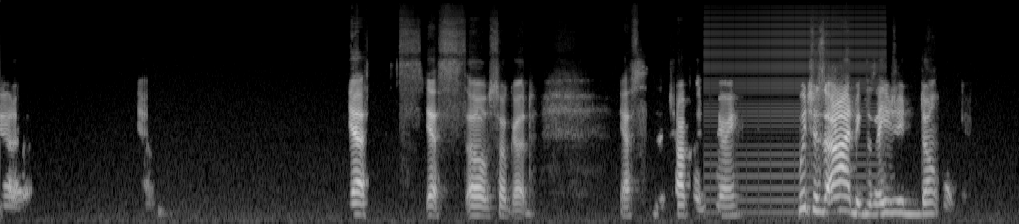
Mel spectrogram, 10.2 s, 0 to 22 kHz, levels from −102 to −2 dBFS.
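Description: From 7.04 s to 8.86 s a hard, raspy buzz sits under the speech, steady throughout and about 26 dB below it, pitched near 217 Hz with a dense stack of harmonics and no connection to what is being said. This is GSM phone buzz: a nearby 2G handset in a call transmits radio bursts about 217 times a second, and the audio circuitry rectifies those pulses into an audible rasp.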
